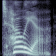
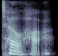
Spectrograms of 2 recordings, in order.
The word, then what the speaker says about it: Telha: Gustavo Ribeiro Telha should be pronounced with a hard English H. It sounds like Telia, not Telha.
